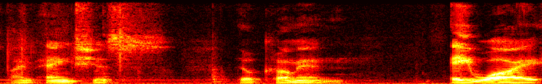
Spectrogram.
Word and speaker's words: ay: anxious they'll come in ay in Scots does not mean yes it's short for always and it should not be pronounced I but a so I found one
